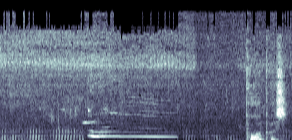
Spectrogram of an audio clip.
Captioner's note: cat purring; cat meows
